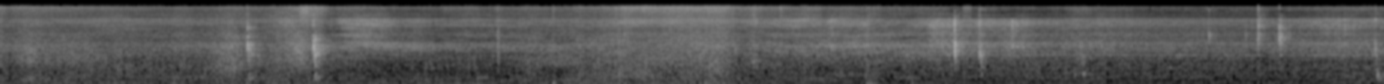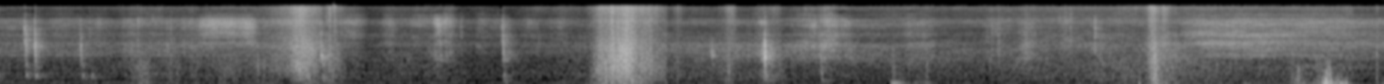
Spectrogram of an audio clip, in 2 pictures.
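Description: Handling noise of a phone being moved about and rubbed against fabric: scattered rustles, rubs and sharp clicks, with the loudest bumps a little past the middle and again near the end.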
